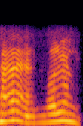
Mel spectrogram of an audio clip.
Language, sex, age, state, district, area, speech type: Bengali, male, 45-60, West Bengal, Uttar Dinajpur, urban, conversation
